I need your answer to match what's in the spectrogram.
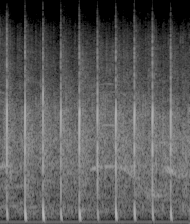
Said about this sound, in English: Come on, somebody clap your hands if you believe that right now.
